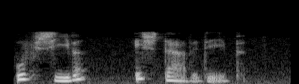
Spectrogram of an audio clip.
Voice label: "ufschieve", alsace; meteo

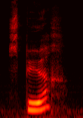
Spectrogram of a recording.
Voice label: "buech", alsace

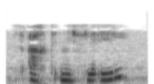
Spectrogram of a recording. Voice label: "ardnisse eel", alsace

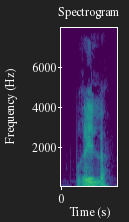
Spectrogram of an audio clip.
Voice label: "brille", Alsace

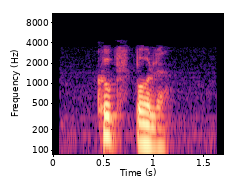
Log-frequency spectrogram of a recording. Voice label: "kopfballe", Alsace

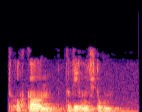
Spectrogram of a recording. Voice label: "orkan", alsace; meteo

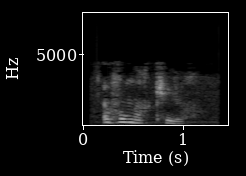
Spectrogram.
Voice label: "hungerkur", alsace

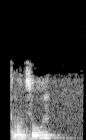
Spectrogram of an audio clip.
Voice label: "monsun", alsace; meteo

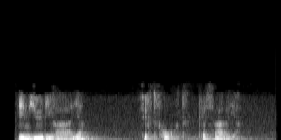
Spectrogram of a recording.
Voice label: "im juli", alsace; meteo

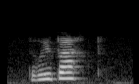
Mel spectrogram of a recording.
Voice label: "rubarb", alsace

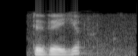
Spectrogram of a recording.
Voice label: "wejer", alsace

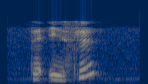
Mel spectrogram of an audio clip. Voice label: "esel", alsace

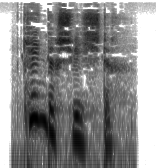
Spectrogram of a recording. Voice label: "kinderschwester", alsace; medecine

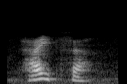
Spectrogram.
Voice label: "heize", alsace

